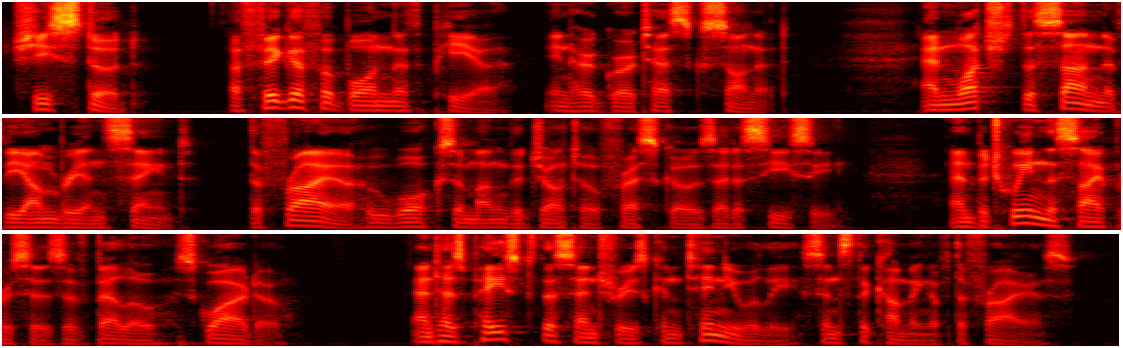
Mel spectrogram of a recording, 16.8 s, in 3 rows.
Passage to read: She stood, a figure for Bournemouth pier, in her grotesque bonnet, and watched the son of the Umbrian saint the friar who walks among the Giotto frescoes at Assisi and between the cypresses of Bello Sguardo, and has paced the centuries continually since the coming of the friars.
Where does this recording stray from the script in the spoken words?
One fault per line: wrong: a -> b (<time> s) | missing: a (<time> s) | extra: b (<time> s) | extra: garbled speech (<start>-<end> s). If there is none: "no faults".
wrong: bonnet -> sonnet (3.5 s)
